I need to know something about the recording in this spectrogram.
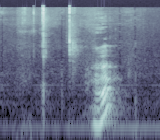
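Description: Sharp clicks of a felt-tip pen being picked up and handled, followed by a short, steeply rising squeak.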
